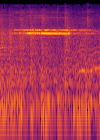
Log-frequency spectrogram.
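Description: Referee's whistle blown once for kickoff, a steady high-pitched blast lasting about a second, over the constant noise of the stadium crowd.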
